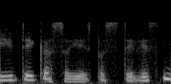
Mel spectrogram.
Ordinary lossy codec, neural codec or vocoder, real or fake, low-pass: MP3, 96 kbps; codec, 16 kHz, 0.4 kbps, LongCat-Audio-Codec; fake; 7.2 kHz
